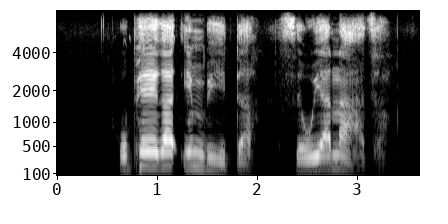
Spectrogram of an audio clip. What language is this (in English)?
Swati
